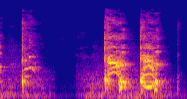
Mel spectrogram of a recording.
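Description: A person chokes and coughs: a few harsh, rasping coughs with a short silence between the first cough and the rest, the last two loudest, then a faint trailing one.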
